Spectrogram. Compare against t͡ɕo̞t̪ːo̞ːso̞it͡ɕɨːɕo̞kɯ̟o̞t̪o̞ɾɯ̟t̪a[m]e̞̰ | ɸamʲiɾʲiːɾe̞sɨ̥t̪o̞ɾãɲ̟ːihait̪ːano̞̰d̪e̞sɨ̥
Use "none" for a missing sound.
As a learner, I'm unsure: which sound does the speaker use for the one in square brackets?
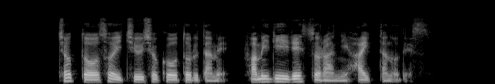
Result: m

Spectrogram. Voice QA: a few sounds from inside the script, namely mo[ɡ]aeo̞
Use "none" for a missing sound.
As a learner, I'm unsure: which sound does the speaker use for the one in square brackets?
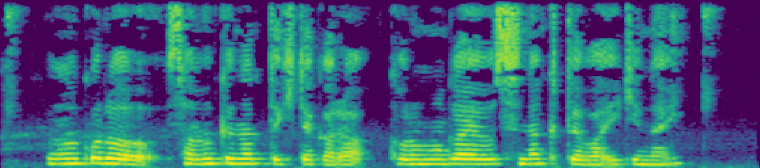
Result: ɡ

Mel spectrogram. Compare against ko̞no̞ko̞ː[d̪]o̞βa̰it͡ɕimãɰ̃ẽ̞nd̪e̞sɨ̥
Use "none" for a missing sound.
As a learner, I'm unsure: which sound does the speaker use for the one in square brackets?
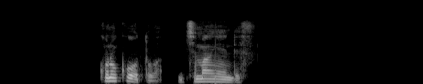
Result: t̪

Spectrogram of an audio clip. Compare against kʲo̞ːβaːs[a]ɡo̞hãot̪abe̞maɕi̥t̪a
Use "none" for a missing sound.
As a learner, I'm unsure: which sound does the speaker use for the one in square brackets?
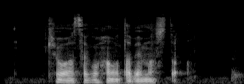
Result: a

